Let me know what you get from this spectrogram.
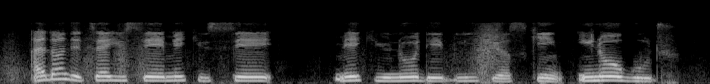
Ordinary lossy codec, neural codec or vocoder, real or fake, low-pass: AAC, 24 kbps; none; real; 7.2 kHz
